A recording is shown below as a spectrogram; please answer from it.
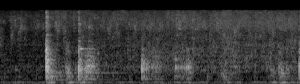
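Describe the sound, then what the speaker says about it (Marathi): Onion frying in hot oil for a crab dish, a close sizzle broken by several sharp scraping stirs of a spoon across the pan. "हे तेल गरम झालंय, आता आपण याच्यात हा कांदा टाकून घेऊ"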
